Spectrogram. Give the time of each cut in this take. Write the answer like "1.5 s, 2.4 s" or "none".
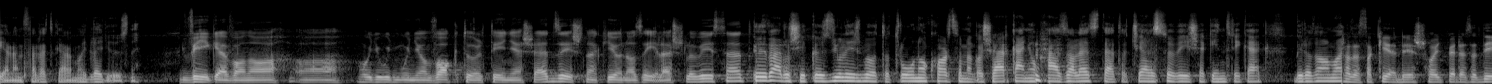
1.8 s, 7.5 s, 13.4 s

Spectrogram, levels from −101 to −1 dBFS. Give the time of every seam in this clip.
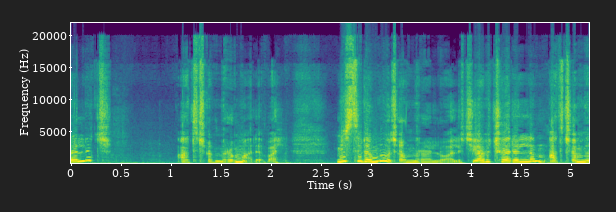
none

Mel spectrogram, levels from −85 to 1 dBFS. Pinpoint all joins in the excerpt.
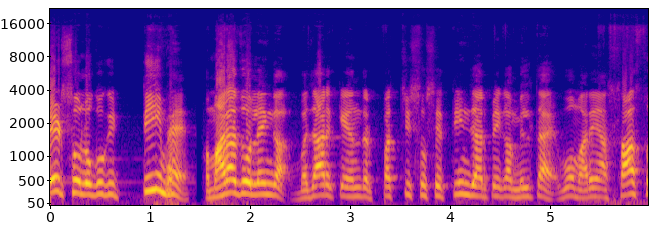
1.5 s

